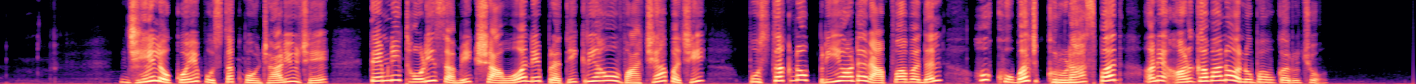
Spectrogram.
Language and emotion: Gujarati, disgusted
